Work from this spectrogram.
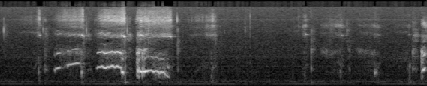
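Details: Dog howling indoors in an apartment while its owner's sister is away: a few rising-then-falling tonal cries, the last longest and loudest, then quiet snuffles and light movement in a small room.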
